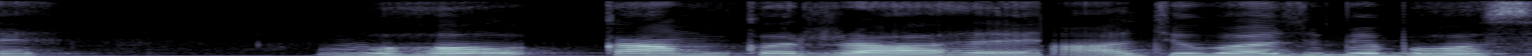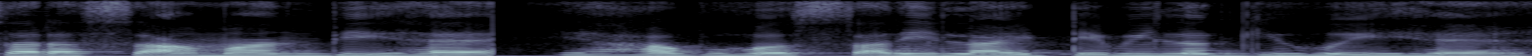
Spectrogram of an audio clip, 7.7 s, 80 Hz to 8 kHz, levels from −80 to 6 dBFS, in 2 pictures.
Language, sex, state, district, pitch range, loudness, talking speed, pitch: Hindi, female, Maharashtra, Nagpur, 220-250 Hz, -26 LUFS, 155 wpm, 240 Hz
